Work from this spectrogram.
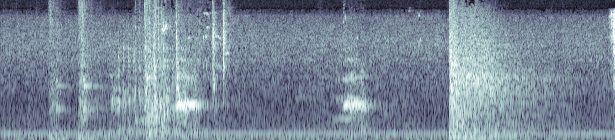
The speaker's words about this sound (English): who opened that door? yeah, that was weird. Because no one's out there now.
